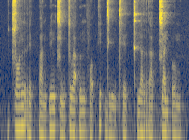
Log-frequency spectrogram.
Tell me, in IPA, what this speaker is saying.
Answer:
t͡ɕɔː˦˥nre˨˩k̚pa˨˩nʔi˧n t͡ɕi˩˦ntu˧a̯ʔɯ˧ŋ fɔ˨˩ʔki˥˩t̚diː˨˩ŋ tʰe˨˩k̚ tʰi˧a̯ra˨˩t̚t͡ɕa˥˩j ʔo˧m

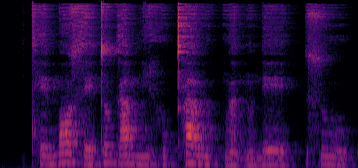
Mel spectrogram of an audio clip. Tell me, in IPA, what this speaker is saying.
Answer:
tʰe˨mɔ˦ se˨tʊ˦ɡa˦ mi˨hu˨kʰa˦ βu˨kʷã˨nũ˨neː˦ | suː˨

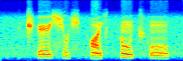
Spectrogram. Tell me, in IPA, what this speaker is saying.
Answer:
t͡ʃʼe˥ɕo˧˩˧çqʷɛ̃˧˩˧ç ʈũ˥t͡ʃʼũ˧˩

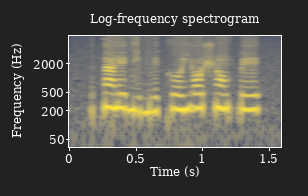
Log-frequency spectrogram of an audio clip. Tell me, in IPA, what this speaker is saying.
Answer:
tã˦ɾe˧ di˨be˧ ko˦ jɔ˦ʃɔ̃˦k͡pe˦

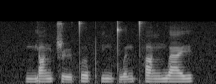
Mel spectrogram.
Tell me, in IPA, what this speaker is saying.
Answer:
n̪jɑ˥ŋʈ͡ʂɻ̩˧˥ t̪ɤ˥˧pʰi˥˩ŋ t̪wə˥nt̪ʰɑ˥ŋn̪wa˥ɪ̯

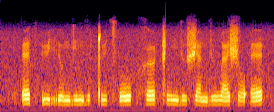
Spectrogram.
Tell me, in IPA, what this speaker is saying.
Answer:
ʔɛt͡sʼyrʲondi nduǃyt͡sʼo | xœ ǁundʉ ʃændʉwæ ʃɔʔɛ

